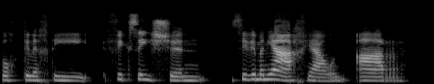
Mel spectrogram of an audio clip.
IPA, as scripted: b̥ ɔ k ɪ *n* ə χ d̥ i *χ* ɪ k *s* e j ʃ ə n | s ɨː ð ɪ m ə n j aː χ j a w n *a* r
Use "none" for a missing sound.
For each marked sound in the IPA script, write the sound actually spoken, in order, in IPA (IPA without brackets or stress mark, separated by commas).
n, f, s, a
